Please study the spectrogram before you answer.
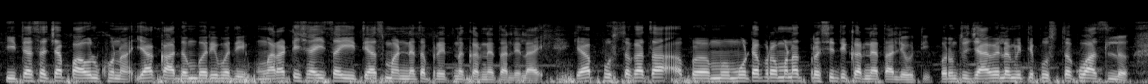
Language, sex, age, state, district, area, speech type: Marathi, male, 30-45, Maharashtra, Osmanabad, rural, spontaneous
